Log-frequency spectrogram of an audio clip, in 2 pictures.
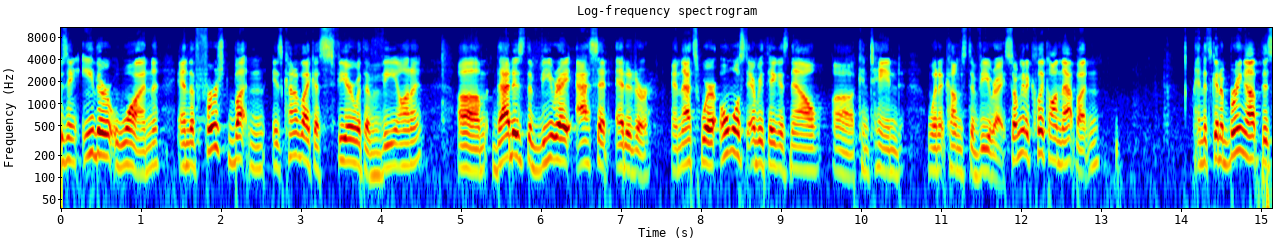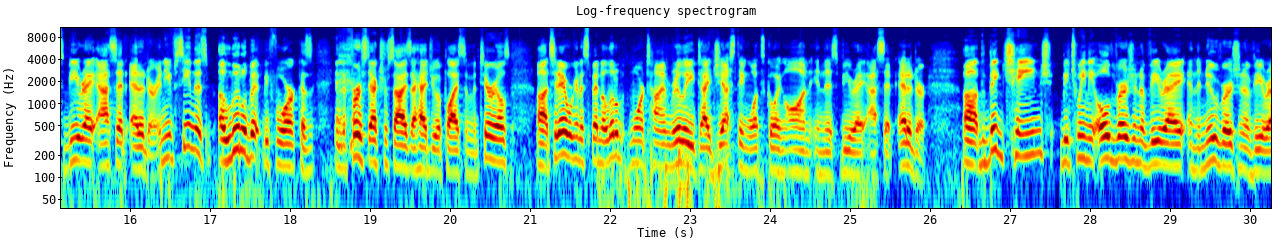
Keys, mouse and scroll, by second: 12.7 click, 14.7 click.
